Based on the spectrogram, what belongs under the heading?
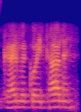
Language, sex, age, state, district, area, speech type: Hindi, male, 18-30, Uttar Pradesh, Pratapgarh, rural, conversation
